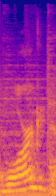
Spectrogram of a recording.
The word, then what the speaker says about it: warg: Is it warg or warg? I pronounce it warg. Our New Zealand fans probably pronounce it warg as it's pronounced in the films.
